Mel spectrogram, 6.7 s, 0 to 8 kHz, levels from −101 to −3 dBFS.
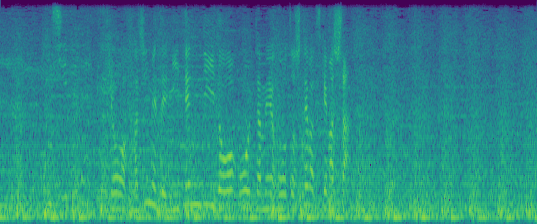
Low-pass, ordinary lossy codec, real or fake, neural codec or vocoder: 7.2 kHz; Opus, 64 kbps; real; none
